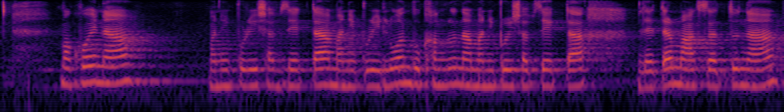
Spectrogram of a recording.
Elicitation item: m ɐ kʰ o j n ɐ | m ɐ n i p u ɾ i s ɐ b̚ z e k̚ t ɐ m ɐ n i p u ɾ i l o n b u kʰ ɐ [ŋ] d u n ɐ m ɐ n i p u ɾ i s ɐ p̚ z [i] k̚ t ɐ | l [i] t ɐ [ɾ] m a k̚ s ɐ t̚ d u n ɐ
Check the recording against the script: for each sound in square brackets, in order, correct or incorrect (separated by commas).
correct, incorrect, incorrect, correct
